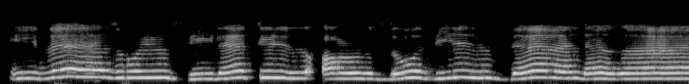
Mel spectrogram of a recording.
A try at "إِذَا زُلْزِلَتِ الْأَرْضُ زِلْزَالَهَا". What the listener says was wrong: ஆர்து அந்த ஆவை மாத்தணும். அ அர்து அர்து.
